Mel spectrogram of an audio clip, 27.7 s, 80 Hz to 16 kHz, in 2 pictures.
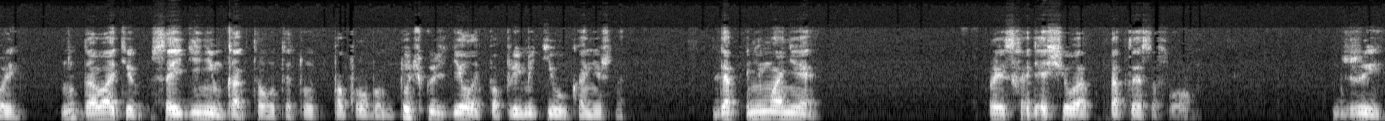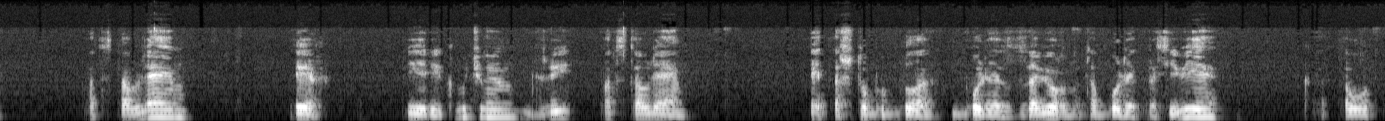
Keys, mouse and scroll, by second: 6.3 e, 10.9 r, 13.3 g, 16.0 click, 17.3 r, 19.2 g, 21.7 click, 22.3 r, 26.0 r.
